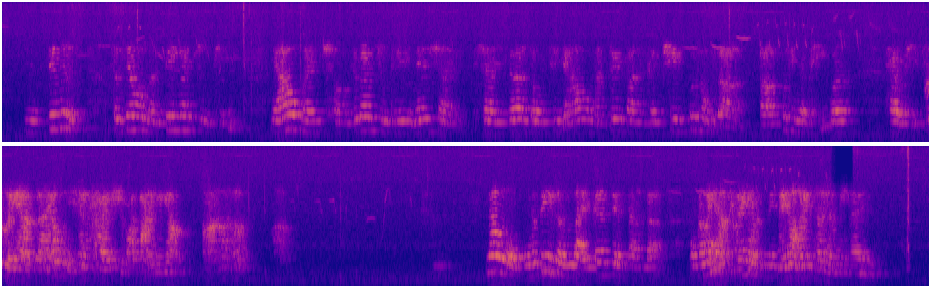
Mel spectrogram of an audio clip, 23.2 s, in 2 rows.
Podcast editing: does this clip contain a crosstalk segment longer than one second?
Yes, from 11.5 s

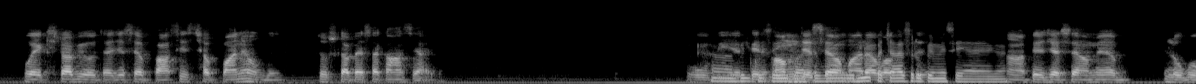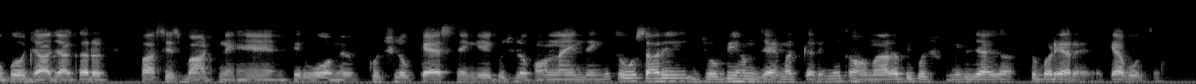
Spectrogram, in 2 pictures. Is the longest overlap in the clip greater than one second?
Yes, from 7.1 s

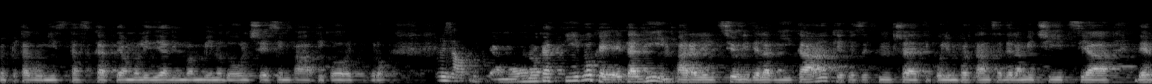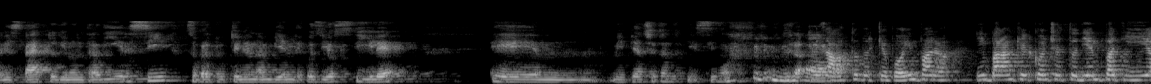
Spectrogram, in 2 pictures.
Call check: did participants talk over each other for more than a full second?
No

